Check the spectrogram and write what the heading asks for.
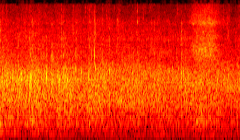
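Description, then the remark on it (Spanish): Sustained applause from a large crowd at an awards gala, responding to a call for applause for healthcare workers, a dense steady wash of many hands clapping at once, fairly loud and continuous throughout with no voices standing out. “Y acababa el discurso eh, también pisando un poco luego a lo que vendría a decir Pilar Castro, la verdad, pobre, em, pidiendo un aplauso para los sanitarios y, defendiendo la sanidad pública.”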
